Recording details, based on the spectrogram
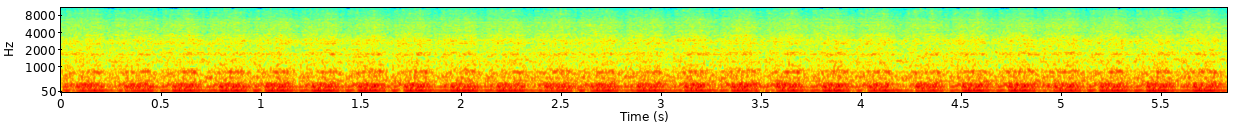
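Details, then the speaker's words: Honda CB600F, about 26,000 miles, after work on a misfire on cylinder two, started cold with tank temporarily refitted and air filter off: smooth, even low burble at idle with a steady pulse and no stumbles; all four cylinders firing cleanly. "I think that might be fixed. Um, yeah, it sounds a lot better straight away."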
